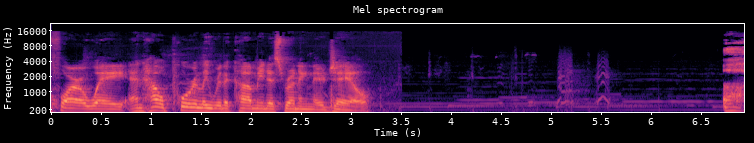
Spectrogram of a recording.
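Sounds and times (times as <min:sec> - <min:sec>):
speech: 0:00.1 - 0:03.3
dog barking: 0:05.0 - 0:05.7.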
